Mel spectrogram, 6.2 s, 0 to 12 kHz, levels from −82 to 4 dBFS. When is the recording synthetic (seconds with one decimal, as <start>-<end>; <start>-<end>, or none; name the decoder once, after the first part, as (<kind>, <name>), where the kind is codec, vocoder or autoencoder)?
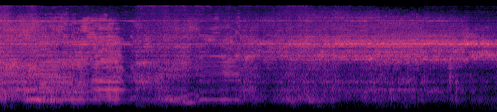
0.0-0.5 (codec, SNAC); 1.7-2.5; 3.0-4.7; 5.3-6.2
